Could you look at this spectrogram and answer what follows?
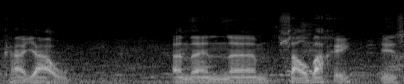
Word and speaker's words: Salvaje: ca and then um salvage is s a l v a j e so the v is spelt like a b and the j is spelt like an h so and it means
